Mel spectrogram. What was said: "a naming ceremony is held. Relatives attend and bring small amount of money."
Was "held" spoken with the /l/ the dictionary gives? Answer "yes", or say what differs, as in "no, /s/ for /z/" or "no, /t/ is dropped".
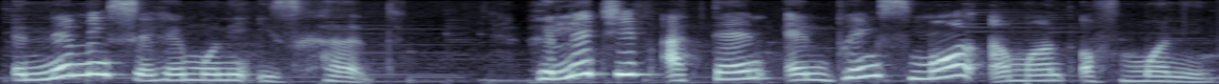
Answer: no, /l/ is dropped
